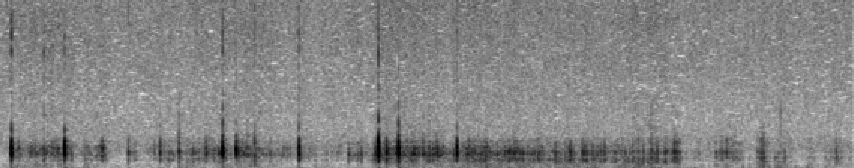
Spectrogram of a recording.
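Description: Long nails tap and scratch the cardboard-covered cover of a spiral-bound hardcover cookbook. A quiet, irregular run of soft, dry, papery taps centred in the midrange is joined by a faint scratching hiss, and each tap dies away almost instantly.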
